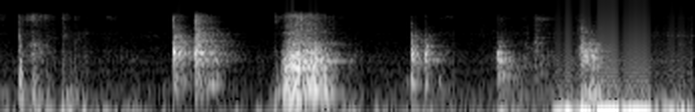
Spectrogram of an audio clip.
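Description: Workbench handling noises while soldering gear is picked up and used: about five irregular scraping and knocking sounds, the loudest near the end.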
